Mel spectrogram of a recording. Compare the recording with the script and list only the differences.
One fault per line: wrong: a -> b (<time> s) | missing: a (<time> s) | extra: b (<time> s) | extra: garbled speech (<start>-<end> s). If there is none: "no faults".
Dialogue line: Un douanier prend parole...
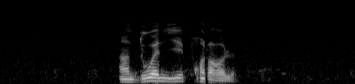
no faults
